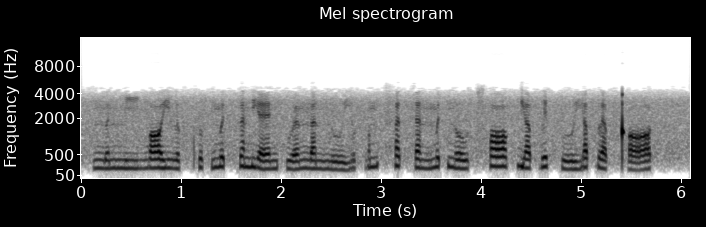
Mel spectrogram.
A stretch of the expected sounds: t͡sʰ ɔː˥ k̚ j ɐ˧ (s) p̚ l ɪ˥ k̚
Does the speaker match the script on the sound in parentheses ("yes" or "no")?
no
